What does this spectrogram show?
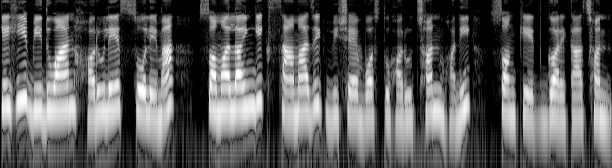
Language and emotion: Nepali, neutral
